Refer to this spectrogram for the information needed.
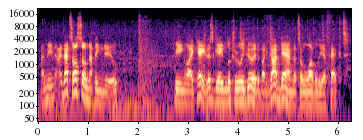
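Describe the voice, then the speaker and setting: A man's voice: medium pitch, expressive, moderate pace, fairly bright tone, slight background noise. An American man giving casual, rambling commentary over a video game, with admiring asides. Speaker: let's play commentator.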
